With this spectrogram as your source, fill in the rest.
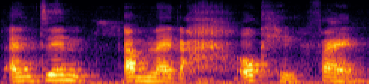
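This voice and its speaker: This young adult storyteller on YouTube has a fairly low voice and a measured pace. Speaking with a Malawian accent in casual chat, she animatedly performs the story's dialogue in an echoey room.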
